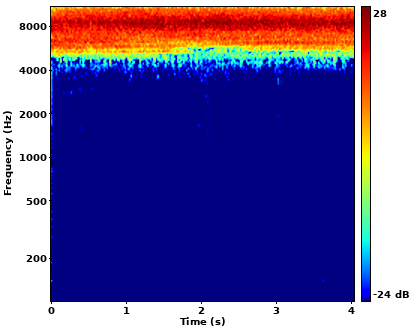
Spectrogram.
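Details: Insects heard in autumn during the morning, a steady, very high, shrill buzzing wall of sound with no breaks across the short stretch.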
